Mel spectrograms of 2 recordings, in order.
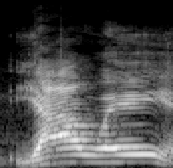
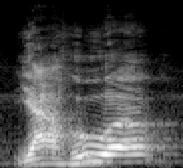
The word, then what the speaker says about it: Yahweh: Some say his name is Yahweh, and the others say it's Yahuwah, Yahuwah, Yahuwah, and Yahweh. Ladies and gentlemen, I'm sticking with Yahweh. Ladies and gentlemen, I'm staying with Yahweh.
